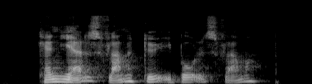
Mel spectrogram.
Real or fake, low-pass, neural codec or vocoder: fake; 9.9 kHz; vocoder, 22.05 kHz, 80 mel bands, Vocos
